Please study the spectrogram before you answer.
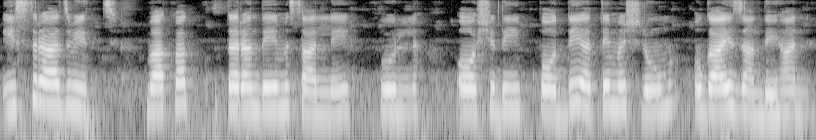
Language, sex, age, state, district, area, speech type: Punjabi, female, 18-30, Punjab, Rupnagar, rural, read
